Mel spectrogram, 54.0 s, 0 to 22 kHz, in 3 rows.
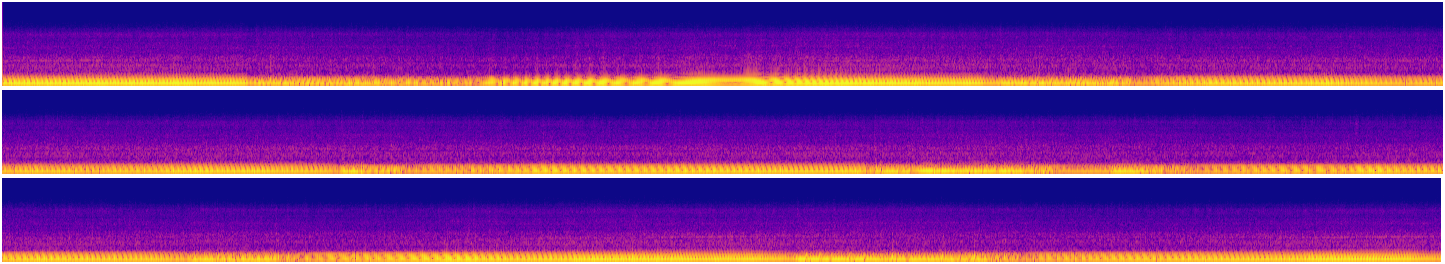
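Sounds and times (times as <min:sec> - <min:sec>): motorcycle engine running: 0:00.0 - 0:54.0.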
